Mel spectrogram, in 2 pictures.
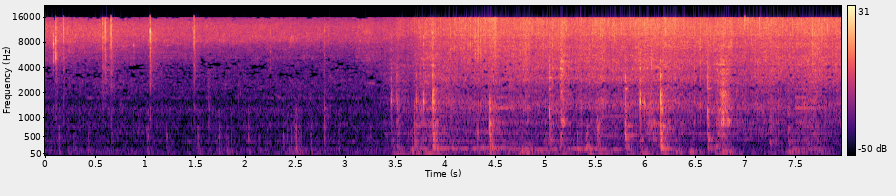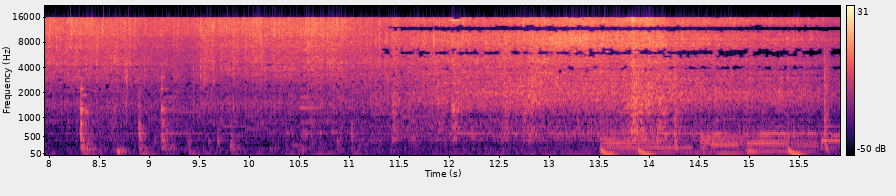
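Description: Food frying in oil in a wok: first a soft sizzle of seeds in hot oil, then, about three seconds in, a louder sizzle as red lentils, tomato and onion are stirred and scraped with a wooden spatula. Near the end, water poured into the hot pan hisses as background music comes in.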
